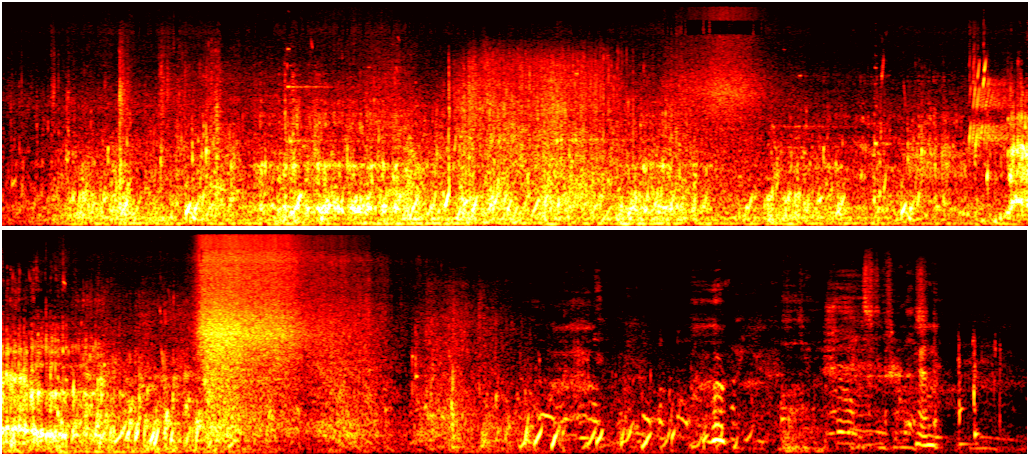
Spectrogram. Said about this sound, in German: Zitternd standen die drei Detektive und Miss Bennet auf dem Weg und sahen zu, wie die Hütte mit einem schmatzenden Geräusch endgültig im Sumpf versank.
